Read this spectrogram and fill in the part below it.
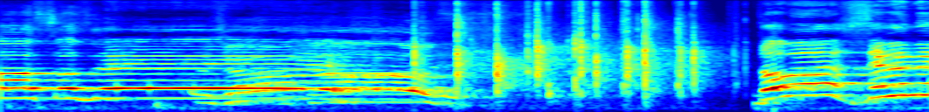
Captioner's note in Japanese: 拍手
